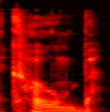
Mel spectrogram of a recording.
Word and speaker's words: comb: There is a crown, a sword, a shield, and a comb. A comb as in Yeah. Comb. Okay. Yeah. You don't pronounce the B.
